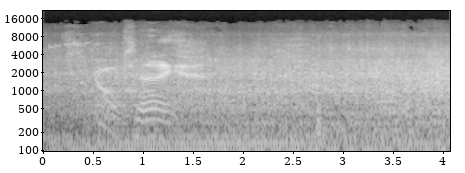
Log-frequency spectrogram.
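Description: A truck door clicks open.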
